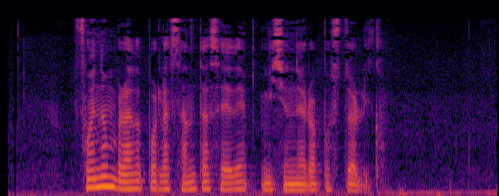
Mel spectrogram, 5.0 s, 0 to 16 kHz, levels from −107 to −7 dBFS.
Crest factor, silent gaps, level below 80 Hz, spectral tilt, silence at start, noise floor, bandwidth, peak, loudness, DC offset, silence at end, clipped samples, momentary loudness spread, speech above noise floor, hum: 16 dB; none; -68 dBFS; -5 dB/octave; 0.3 s; -70 dBFS; 11.5 kHz; -30 dBFS; -45 LUFS; under 0.1%; 0.05 s; under 0.1%; 9 LU; 25 dB; none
